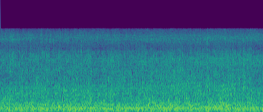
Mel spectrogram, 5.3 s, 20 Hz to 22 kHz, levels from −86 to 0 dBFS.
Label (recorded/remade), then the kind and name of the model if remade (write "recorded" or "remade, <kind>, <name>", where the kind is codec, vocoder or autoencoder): remade, vocoder, HiFi-GAN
